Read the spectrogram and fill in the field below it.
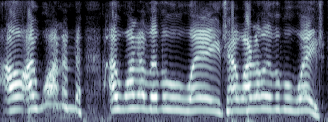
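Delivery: high, whining mockery of complainers; whiny mock quote. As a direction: whine it like a spoiled kid. Mocking complainers about wages.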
